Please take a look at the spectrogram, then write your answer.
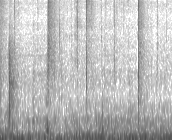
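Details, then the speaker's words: Jetmaster damp-down fireplace freshly lit with paper and kindling: sharp irregular pops and crackles over a low fire roar, showing a steady burn with the flue drawing properly. "But as you can hear the crackling, that's what we're always aiming for, the crackling."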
